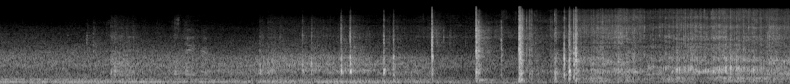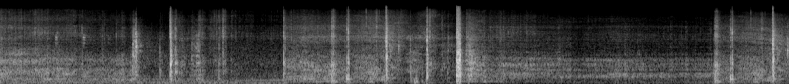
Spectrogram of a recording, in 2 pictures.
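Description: Skateboard wheels roll and rumble on pavement.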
